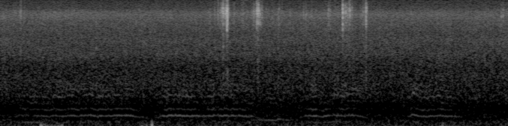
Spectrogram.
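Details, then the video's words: Honey bees grazing on oregano flowers in summer: several passing buzzes, each a steady humming tone with overtones that wavers and glides as bees move between blossoms. Low rumbling breeze underneath and brief faint high ticks. "Peaceful sound of the summer breeze and of the Bees and here and there a bumblebee"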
